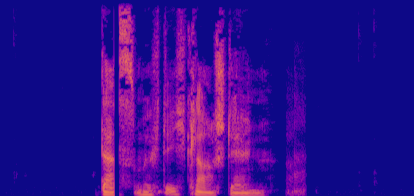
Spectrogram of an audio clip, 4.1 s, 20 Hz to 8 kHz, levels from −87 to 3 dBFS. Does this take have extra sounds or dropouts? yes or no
yes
